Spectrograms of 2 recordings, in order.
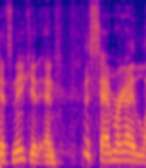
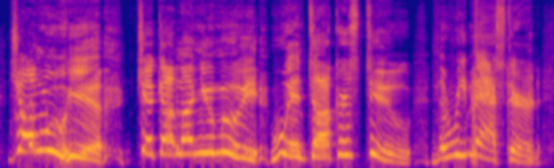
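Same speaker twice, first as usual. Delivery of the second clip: high, put-on Italian-guy accent, hyped-up; 9 semitones higher, 4 dB louder than usual. Pretending to be John Woo plugging his new movie, do a John Woo voice, sounding Italian. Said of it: "why does John Woo sound like the Italian guy?".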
